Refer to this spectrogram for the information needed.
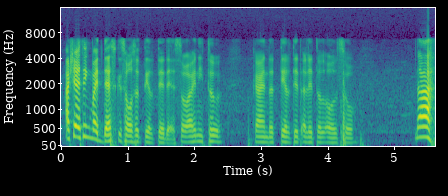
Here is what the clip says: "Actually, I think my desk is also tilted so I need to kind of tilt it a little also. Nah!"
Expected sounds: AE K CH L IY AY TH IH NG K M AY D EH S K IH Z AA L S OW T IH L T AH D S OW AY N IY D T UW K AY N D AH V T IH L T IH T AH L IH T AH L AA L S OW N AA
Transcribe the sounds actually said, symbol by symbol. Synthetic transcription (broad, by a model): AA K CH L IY AY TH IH NG K M AY D EH S K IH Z AA L S OW T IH L T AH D S OW AY N IY D T UW K AY N D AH T IH L T IH T AH L IH T AH L AA L S OW N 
